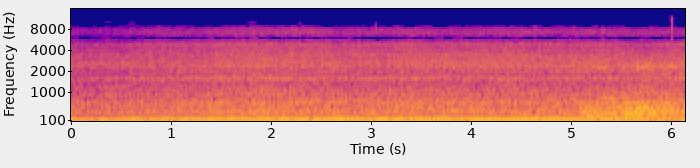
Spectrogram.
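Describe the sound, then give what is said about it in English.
A car engine roars loudly and steadily, its deep hum building slightly toward the end as the driver steps on the gas to get out of a park. No voices are heard. “Step on the gas. We've got to get out of the park.”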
